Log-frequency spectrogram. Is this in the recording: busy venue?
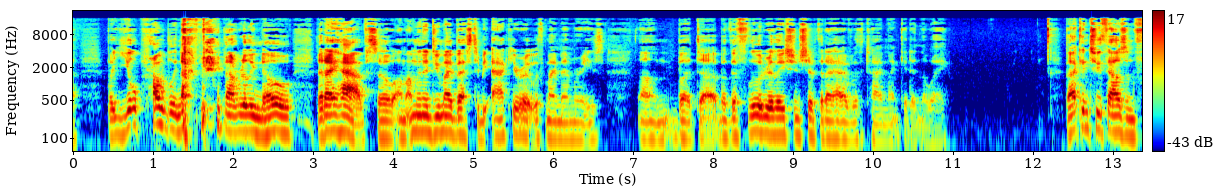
no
